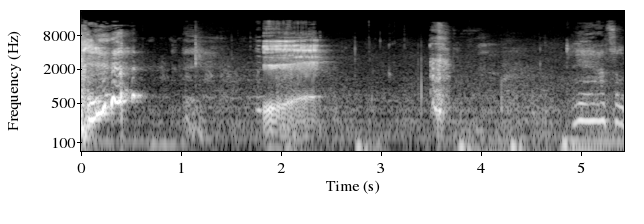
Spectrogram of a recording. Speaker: Man, I'm burping. It's so loud.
